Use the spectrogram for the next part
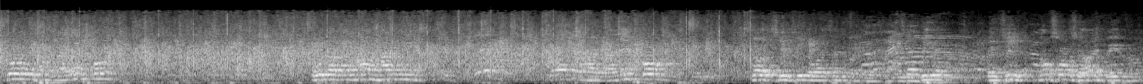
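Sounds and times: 
audience applause: 0:00.0 - 0:08.7
speech: 0:00.1 - 0:01.3, 0:03.1 - 0:06.9, 0:07.5 - 0:11.4.

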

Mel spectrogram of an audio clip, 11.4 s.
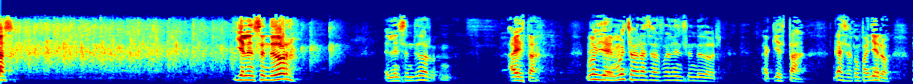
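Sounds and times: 
speech: 0:00.0 - 0:00.3, 0:02.9 - 0:03.8, 0:04.8 - 0:05.7, 0:06.4 - 0:11.4
crowd applauding: 0:00.0 - 0:04.4.

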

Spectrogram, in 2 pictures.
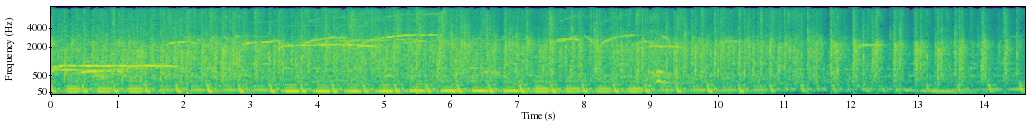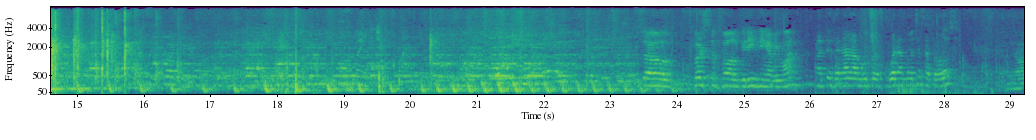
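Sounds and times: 
audience applause: 0:00.0 - 0:16.0.

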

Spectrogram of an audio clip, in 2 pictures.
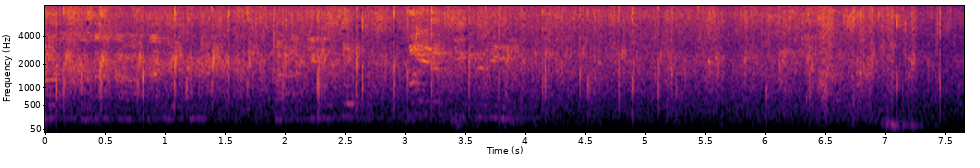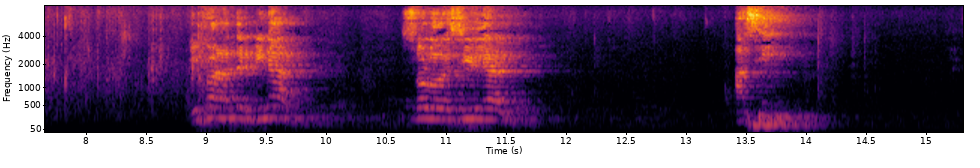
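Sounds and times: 
audience applause: 0:00.0 - 0:09.2
speech: 0:08.9 - 0:09.9, 0:10.7 - 0:11.8, 0:13.5 - 0:13.8.

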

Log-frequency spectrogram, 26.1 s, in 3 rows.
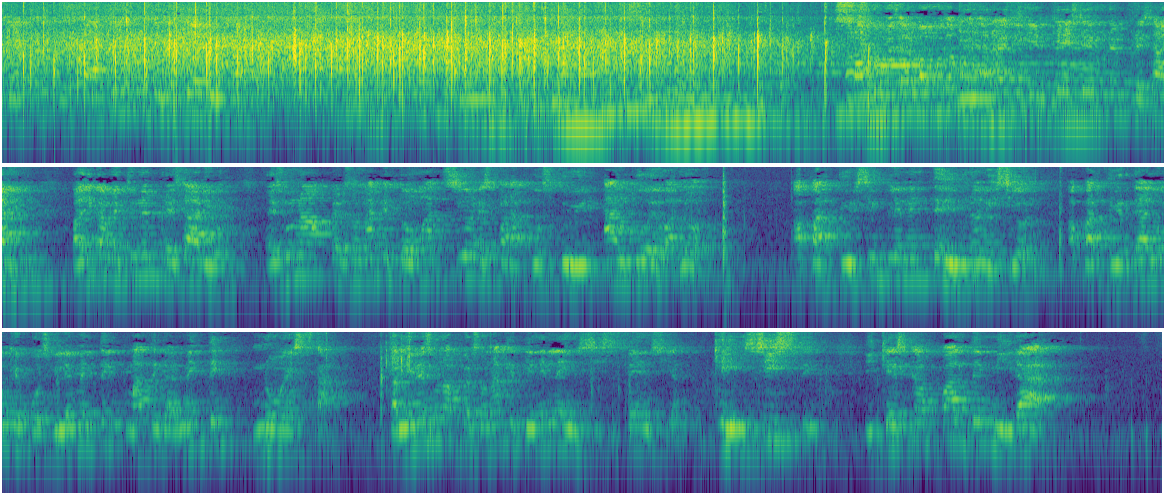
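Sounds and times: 
audience applause: 0:00.0 - 0:08.2
person speaking: 0:02.5 - 0:08.9.

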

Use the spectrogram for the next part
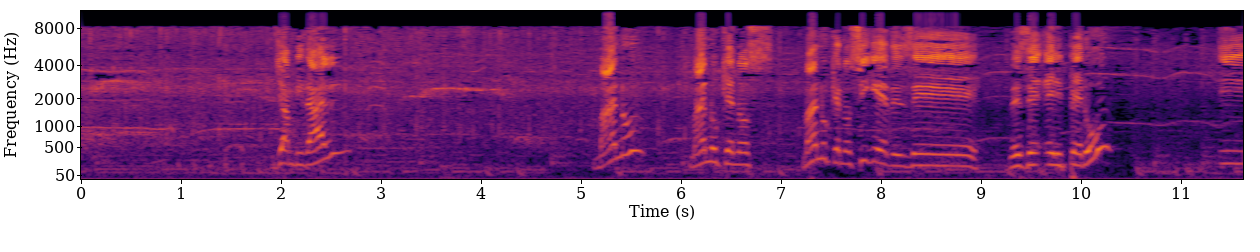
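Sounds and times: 
audience applause: 0:00.0 - 0:08.9
speech: 0:02.0 - 0:02.7, 0:05.2 - 0:10.3, 0:11.4 - 0:11.6.

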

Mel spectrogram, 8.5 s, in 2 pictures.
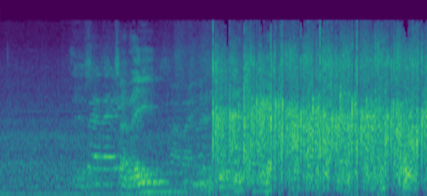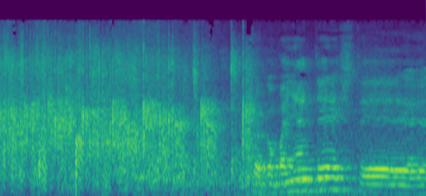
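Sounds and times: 
speech: 0:00.8 - 0:03.0, 0:06.8 - 0:08.5
audience applause: 0:02.0 - 0:06.9.

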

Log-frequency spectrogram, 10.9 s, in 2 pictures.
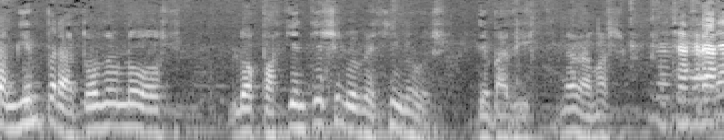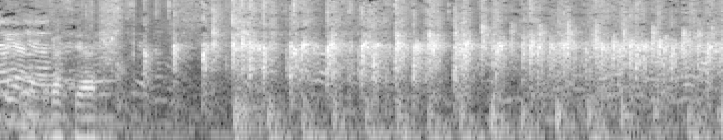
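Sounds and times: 
speech: 0:00.0 - 0:06.6
applause: 0:06.4 - 0:10.8.

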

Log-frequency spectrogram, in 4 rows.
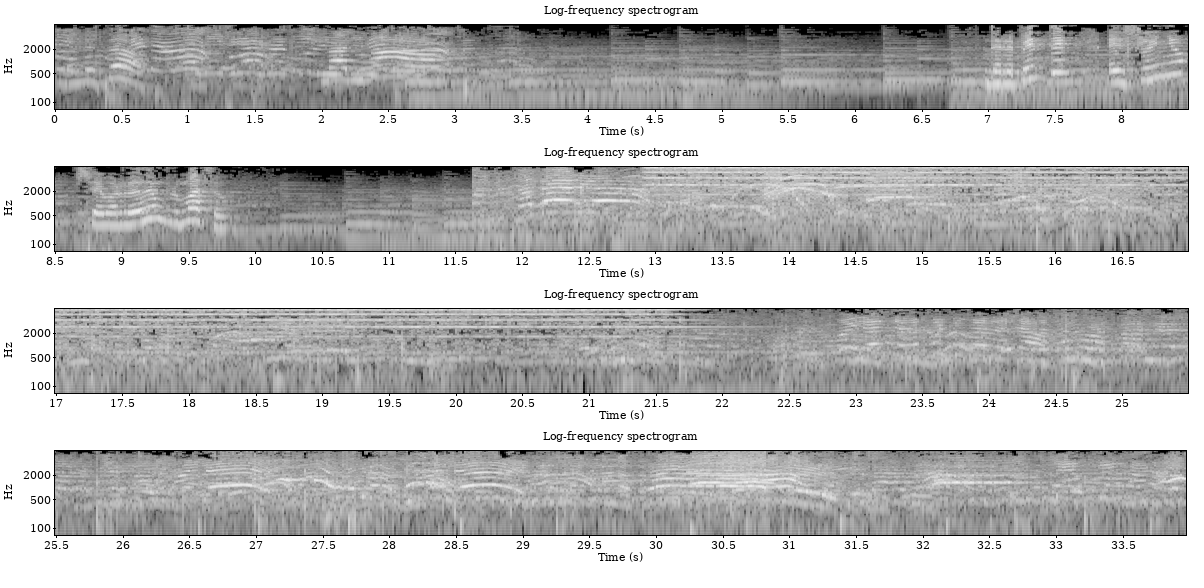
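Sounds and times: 
crowd of children chattering and playing: 0:00.0 - 0:05.2, 0:11.6 - 0:33.9
school bell ringing: 0:00.7 - 0:03.1, 0:11.7 - 0:33.9
speech: 0:02.0 - 0:03.1, 0:07.0 - 0:09.9.

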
